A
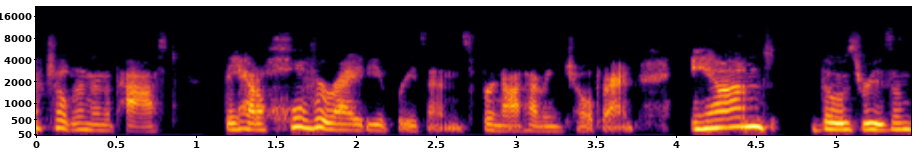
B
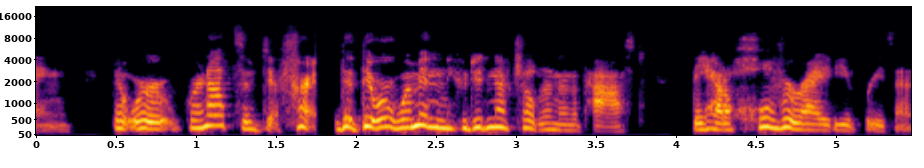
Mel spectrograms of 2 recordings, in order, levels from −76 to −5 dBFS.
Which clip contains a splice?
B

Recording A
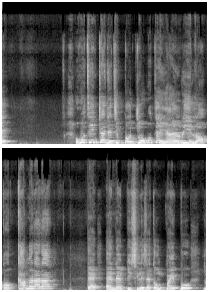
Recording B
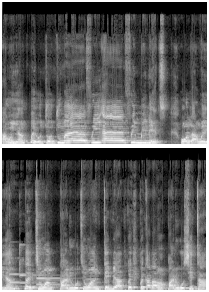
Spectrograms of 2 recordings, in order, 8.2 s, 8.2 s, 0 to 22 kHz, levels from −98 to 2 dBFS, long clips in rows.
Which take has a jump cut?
A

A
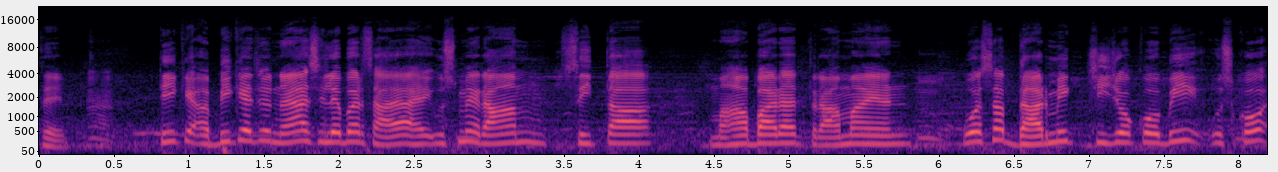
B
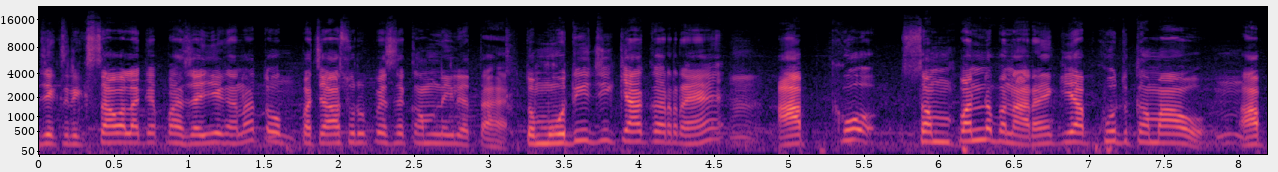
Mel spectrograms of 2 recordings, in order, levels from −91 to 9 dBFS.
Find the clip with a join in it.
B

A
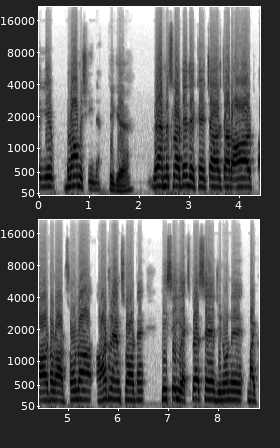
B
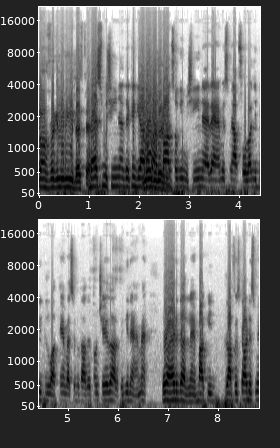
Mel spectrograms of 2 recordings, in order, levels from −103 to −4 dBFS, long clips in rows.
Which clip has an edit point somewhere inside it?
A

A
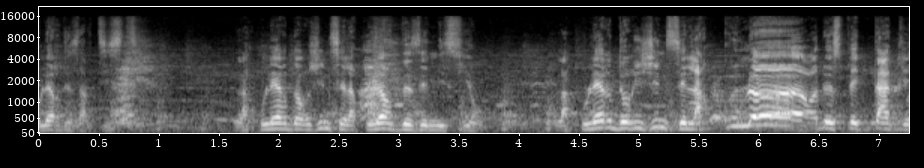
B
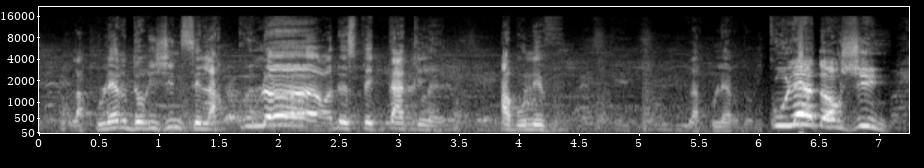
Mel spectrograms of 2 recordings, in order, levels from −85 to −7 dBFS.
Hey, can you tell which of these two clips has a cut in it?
B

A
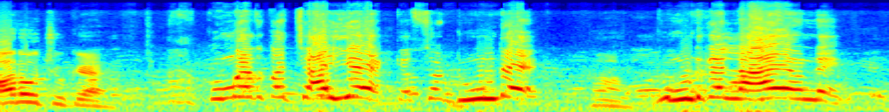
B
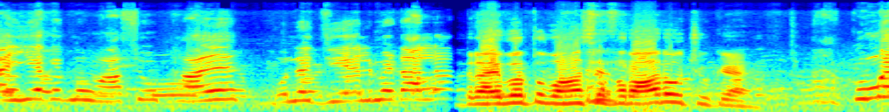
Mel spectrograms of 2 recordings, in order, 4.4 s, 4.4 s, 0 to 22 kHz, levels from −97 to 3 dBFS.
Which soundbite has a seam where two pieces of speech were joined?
B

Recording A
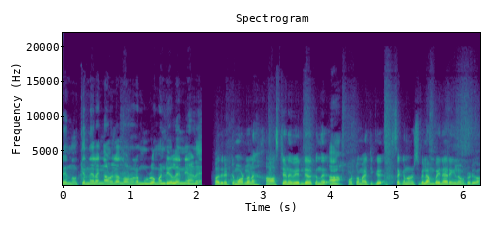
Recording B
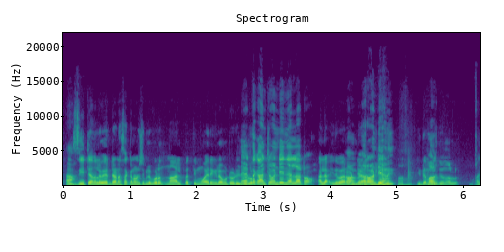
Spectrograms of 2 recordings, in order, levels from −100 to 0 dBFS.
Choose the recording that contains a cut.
A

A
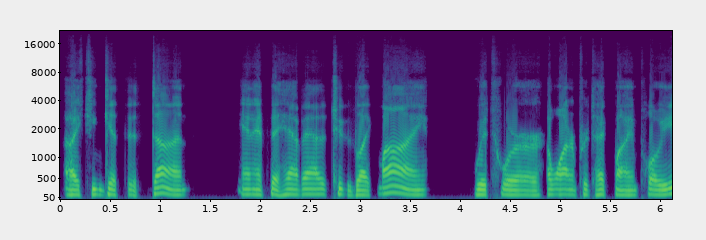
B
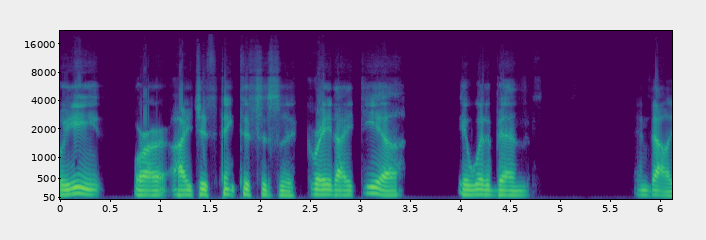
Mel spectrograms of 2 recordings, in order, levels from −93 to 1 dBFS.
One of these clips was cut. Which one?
A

